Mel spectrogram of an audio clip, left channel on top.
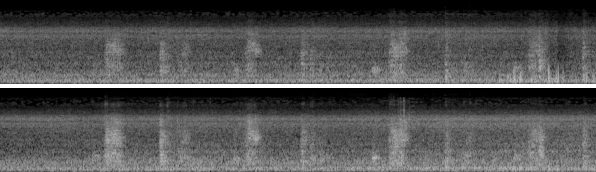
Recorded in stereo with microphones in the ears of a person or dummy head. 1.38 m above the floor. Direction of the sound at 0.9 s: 45° right (ahead or behind).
